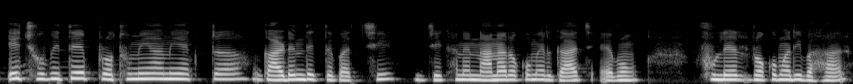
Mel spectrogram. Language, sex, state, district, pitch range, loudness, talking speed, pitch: Bengali, female, Tripura, West Tripura, 205-245 Hz, -13 LUFS, 110 wpm, 220 Hz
